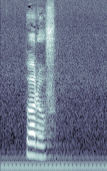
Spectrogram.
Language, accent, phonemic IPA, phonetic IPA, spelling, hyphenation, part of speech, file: Armenian, Eastern Armenian, /bɑˈɾov/, [bɑɾóv], բարով, բա‧րով, adverb / interjection, Hy-բարով.ogg
- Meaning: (adverb) 1. with pleasure, with love, willingly 2. safely; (interjection) 1. hello!, hi! (addressed to a single familiar person) 2. farewell!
